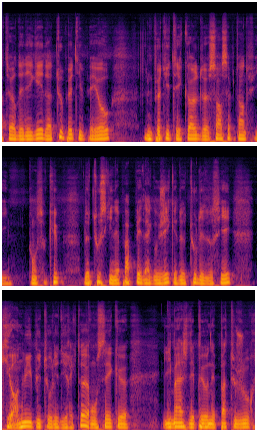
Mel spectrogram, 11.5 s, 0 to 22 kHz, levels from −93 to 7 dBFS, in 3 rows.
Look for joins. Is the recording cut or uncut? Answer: cut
